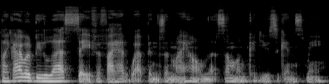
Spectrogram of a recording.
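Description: Her voice carries vocal fry and sits at a very deep, low pitch for a woman. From eastern Washington, small town. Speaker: co-host. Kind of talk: radio panel discussion. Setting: studio.

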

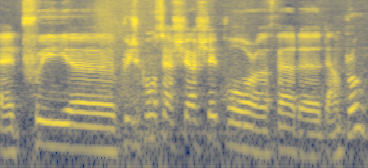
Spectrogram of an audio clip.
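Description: Noticeable background noise runs under this recording. A man speaks at a medium pitch and moderate pace with lively intonation. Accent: English. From England. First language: English (speaking French). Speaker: improv actor and teacher. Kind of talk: interview. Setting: video call.

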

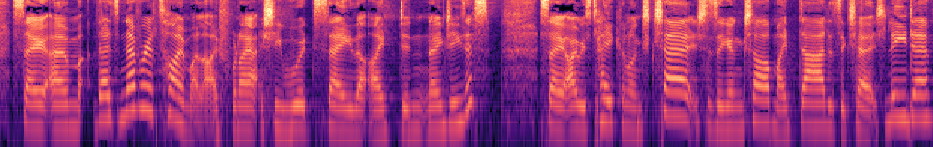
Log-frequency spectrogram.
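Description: In a plain, everyday voice, a woman speaks at medium pitch and a moderate pace with ordinary pitch variation. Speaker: guest speaker. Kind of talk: panel discussion. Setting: stage with audience.

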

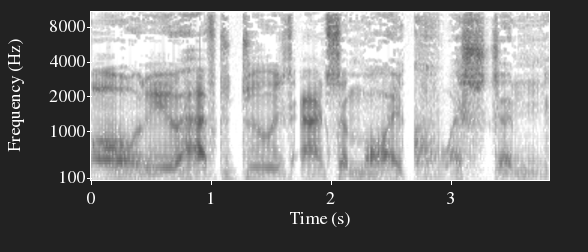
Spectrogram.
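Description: A man uses a raspy, put-on character voice at a very slow pace. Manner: menacing.

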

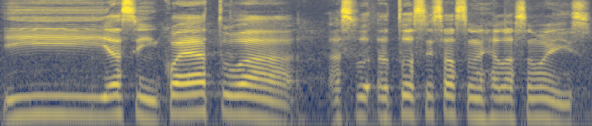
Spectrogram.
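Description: This man's voice sits fairly high and moves at a moderate pace. His intonation stays monotone and flat. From Pernambuco interior, Brazil. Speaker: college podcast host. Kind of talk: event interviews. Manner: halting.

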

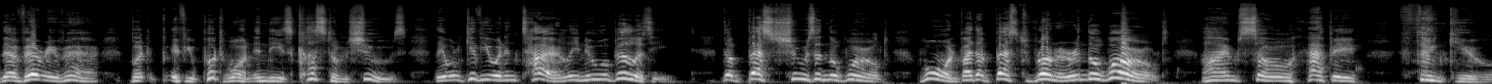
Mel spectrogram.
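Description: On a very clean recording with a silent background, a man uses a put-on character voice, high-pitched and fairly slow, with very wide pitch swings. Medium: solo performance. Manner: earnest, grateful.

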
